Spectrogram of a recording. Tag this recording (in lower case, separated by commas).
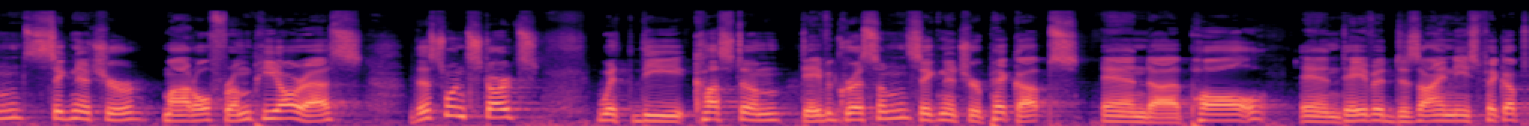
speech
